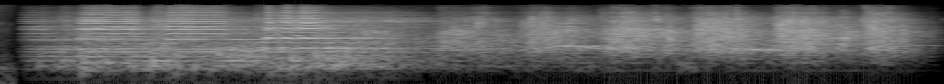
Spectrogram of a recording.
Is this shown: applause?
yes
